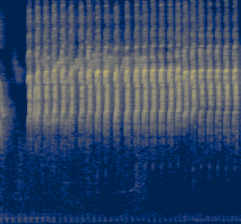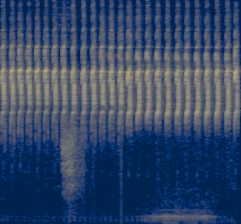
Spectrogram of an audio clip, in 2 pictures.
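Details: Bird chirping on a village morning in India: a steady, rapid series of high, buzzy, even notes, about four each second, running without a break, with a faint low sound near the end.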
